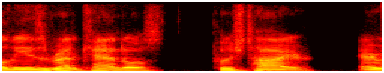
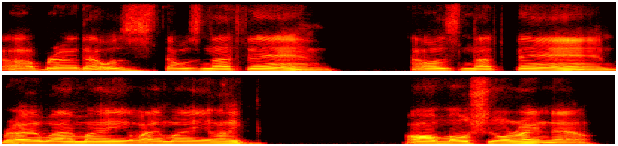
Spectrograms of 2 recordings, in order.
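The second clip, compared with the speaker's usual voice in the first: mock shaken trader; 6 semitones higher than usual. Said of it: "You're like".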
